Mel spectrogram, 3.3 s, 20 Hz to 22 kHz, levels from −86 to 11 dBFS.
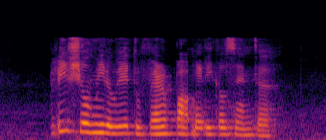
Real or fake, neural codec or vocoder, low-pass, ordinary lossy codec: fake; codec, 16 kHz in and 24 kHz out, 1.1 kbps, FireRedTTS-2 codec; 7.2 kHz; none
